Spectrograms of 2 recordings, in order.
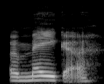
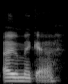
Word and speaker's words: Omega: the last letter of the Greek alphabet is Omega or Omega and that printer and that says the sound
